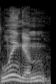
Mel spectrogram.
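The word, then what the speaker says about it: lingam: Um, lingum pronounced lingum is a Sanskrit word for penis.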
